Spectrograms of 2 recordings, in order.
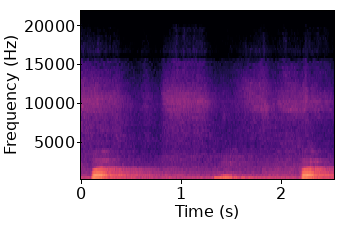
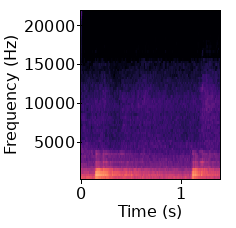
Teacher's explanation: Gimana kalau kita nyebut huruf fa, bibir antar bibir atau gigi atas ketemu dengan bibir bawah? Gigi bagian atas bertemu dengan bibir bagian bawah bagian dalam.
